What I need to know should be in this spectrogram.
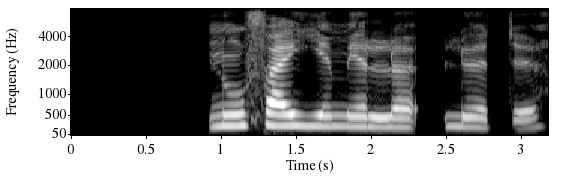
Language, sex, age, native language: Icelandic, female, 9, Icelandic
